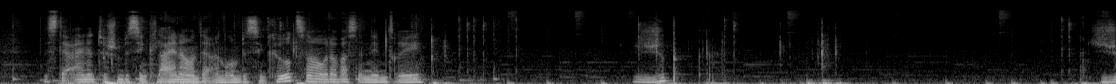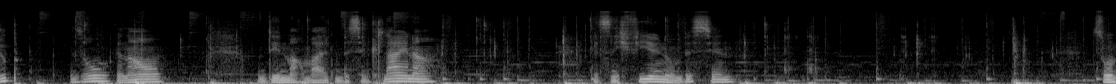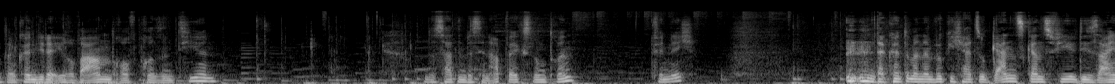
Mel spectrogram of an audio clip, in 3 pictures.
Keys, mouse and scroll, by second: 1.0 KP_1, 2.9 Tab, 4.3 c, 5.1-6.1 drag, 6.6 a, 7.0 Tab, 8.0 s, 10.7-11.9 drag, 11.9 middle click, 12.5 KP_1, 14.2-15.2 drag, 14.9 Tab, 15.6 Tab, 15.7 click, 16.0 Tab, 16.8 c, 17.7 middle click, 18.1-19.7 drag, 20.2 a, 21.2 z, 22.6 z, 23.0 Tab, 25.3 a.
